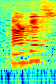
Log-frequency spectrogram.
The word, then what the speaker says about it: Nargis: Is that how you pronounce her name? Nargis? Mm-hmm. Nargis.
